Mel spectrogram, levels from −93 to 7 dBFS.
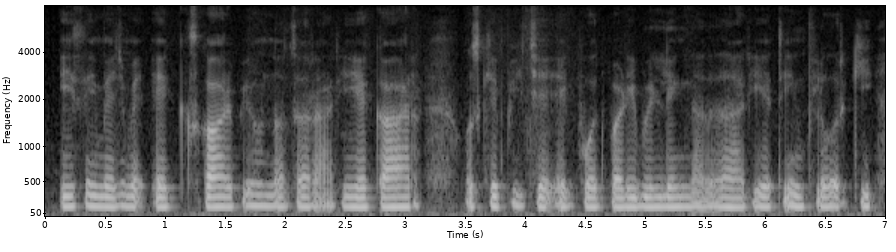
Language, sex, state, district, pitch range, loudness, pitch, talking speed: Hindi, male, Bihar, Jamui, 135-145 Hz, -22 LUFS, 140 Hz, 190 wpm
